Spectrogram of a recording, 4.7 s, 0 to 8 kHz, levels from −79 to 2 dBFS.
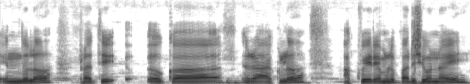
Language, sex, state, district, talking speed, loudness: Telugu, male, Telangana, Mahabubabad, 115 wpm, -15 LUFS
